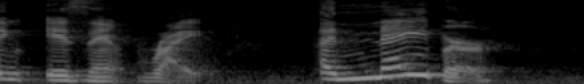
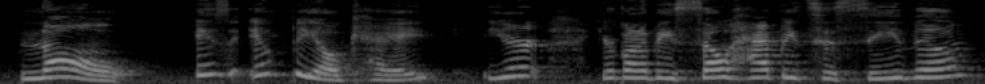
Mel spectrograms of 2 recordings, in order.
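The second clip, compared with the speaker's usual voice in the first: higher, coaxing neighbor voice, lightly voiced; reassuring neighbor; 7 semitones higher than usual. Neighbor reassuring the son about his parents, higher coaxing voice. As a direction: soothe him like a worried neighbor. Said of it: "And she was like".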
